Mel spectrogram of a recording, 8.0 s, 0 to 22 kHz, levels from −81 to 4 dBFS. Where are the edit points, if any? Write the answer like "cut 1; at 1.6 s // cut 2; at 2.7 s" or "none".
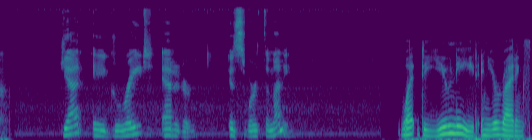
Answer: cut 1; at 3.7 s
